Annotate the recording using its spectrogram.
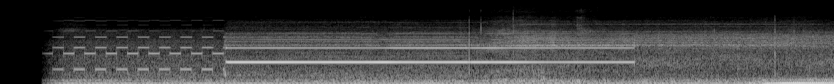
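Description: Midland NOAA weather radio sounding an alert: a rapid string of beeps for about two seconds, then the steady 1050 Hz NOAA Weather Radio warning tone for about four seconds before it cuts off. This signals an incoming severe weather bulletin. A low steady hum from the car runs underneath.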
